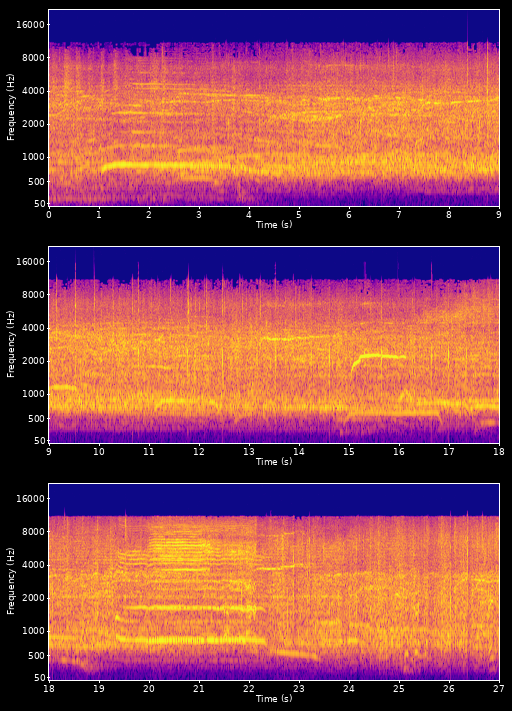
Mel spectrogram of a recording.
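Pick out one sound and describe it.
A large crowd cheers, screams and whistles in a big echoing hall.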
